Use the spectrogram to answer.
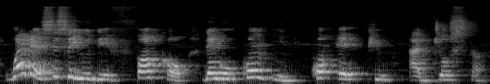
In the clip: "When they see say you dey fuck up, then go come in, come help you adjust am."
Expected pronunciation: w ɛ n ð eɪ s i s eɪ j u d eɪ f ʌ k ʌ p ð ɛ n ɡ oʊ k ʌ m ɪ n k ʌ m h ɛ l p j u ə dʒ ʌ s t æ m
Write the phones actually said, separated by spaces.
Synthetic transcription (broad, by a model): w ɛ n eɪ s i s eɪ j u d eɪ f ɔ k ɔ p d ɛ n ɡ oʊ k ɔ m ɪ n k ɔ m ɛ p j u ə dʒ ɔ s t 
